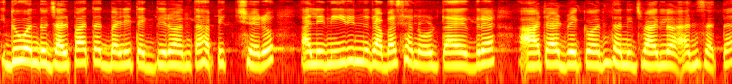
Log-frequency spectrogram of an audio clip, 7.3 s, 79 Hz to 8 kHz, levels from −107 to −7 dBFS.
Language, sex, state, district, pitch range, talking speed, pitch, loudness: Kannada, female, Karnataka, Shimoga, 225-250 Hz, 180 wpm, 235 Hz, -17 LUFS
